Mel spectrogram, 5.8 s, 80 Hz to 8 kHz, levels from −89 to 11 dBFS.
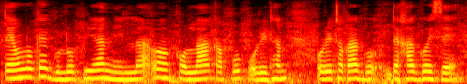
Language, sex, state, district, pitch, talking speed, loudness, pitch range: Assamese, female, Assam, Sonitpur, 215 Hz, 125 wpm, -18 LUFS, 205-225 Hz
